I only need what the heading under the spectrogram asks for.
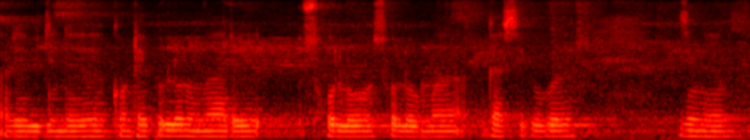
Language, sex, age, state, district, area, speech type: Bodo, male, 18-30, Assam, Chirang, rural, spontaneous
